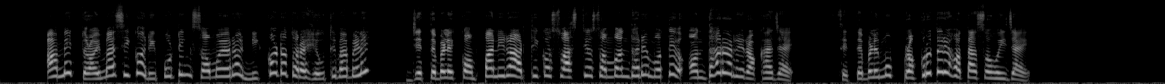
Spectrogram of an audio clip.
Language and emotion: Odia, angry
